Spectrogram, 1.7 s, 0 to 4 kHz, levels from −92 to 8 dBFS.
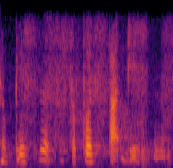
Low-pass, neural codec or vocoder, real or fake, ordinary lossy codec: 3.6 kHz; codec, 16 kHz in and 24 kHz out, 1.1 kbps, FireRedTTS-2 codec; fake; none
